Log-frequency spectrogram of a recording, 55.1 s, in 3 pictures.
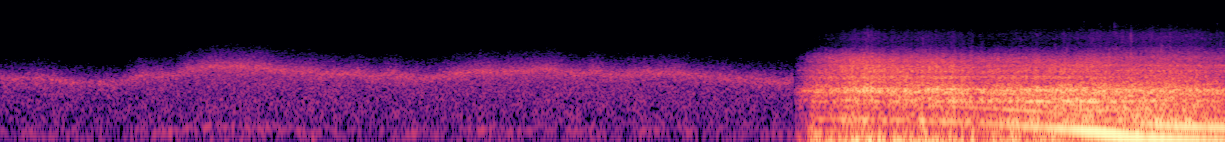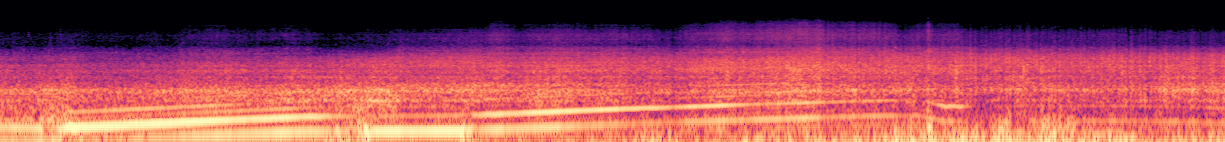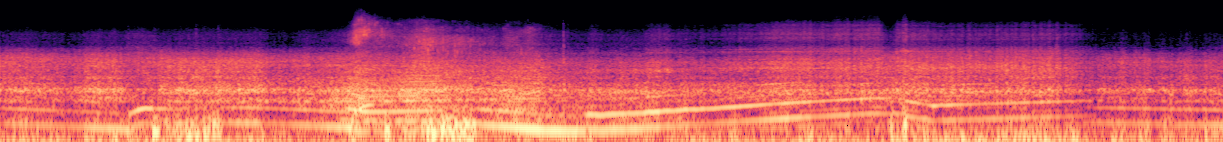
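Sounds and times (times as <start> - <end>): road and wind noise: 0.0 - 55.0
car engine revving through gears: 14.9 - 33.0, 38.0 - 53.2.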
